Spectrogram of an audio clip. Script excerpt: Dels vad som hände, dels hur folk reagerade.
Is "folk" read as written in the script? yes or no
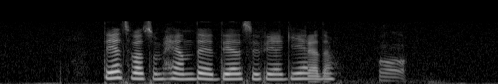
no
